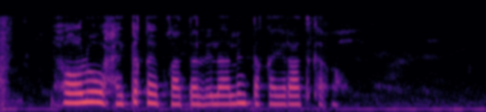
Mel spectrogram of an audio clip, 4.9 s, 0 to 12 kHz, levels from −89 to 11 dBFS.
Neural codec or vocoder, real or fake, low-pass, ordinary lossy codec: codec, 16 kHz, 16 kbps, FunCodec, trained on Chinese and English, 50 frames a second; fake; 7.2 kHz; none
